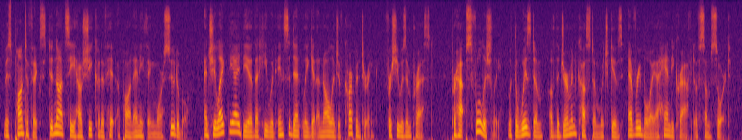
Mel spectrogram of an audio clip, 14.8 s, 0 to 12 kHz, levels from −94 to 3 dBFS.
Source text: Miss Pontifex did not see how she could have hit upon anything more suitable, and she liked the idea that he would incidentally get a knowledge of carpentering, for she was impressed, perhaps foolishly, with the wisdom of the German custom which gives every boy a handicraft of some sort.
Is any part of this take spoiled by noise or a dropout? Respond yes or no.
yes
